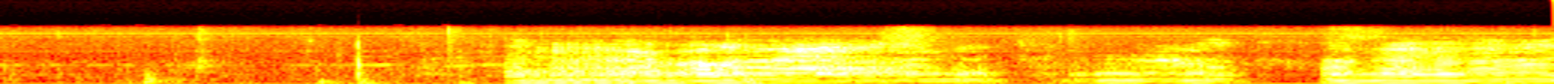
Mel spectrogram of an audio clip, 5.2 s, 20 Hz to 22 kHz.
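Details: A whippet playing with his 4-month-old sister on their sofa keeps up a long, growly, warbling grumble that rises and falls for over three seconds, preceded by soft scuffling sounds.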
